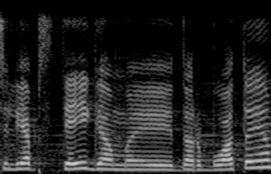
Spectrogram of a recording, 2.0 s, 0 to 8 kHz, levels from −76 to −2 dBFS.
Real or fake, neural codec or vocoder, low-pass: real; none; 7.2 kHz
